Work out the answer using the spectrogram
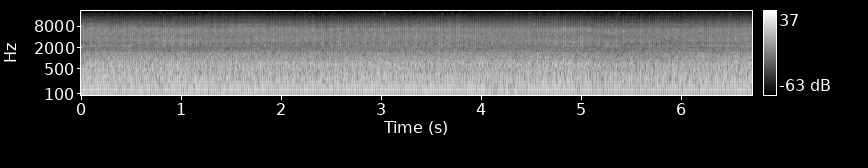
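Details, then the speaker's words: Steady, fast, unchanging drone that never drops to tick-over; the governor seems seized and won't return to idle. "Well, the governor seems seized up on a not going back to idle."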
